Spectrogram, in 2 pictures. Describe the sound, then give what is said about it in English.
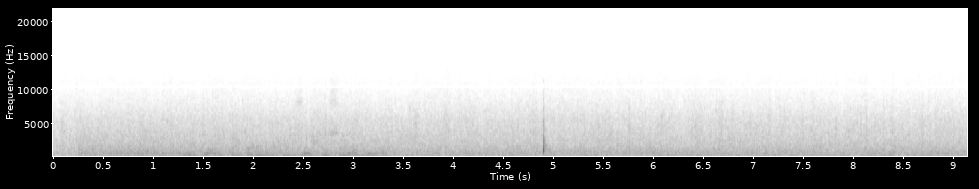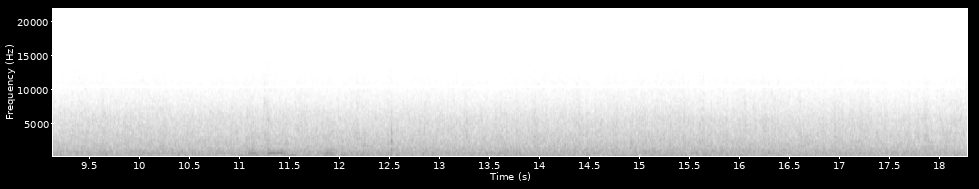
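Steady rushing of river water flowing continuously in a river along the Arctic Ocean, a dense, even wash of sound, with a single faint knock partway through and no clear talking. “In the autumn, in the rivers along the Arctic Ocean, the salmon trout begin to migrate upstream to breed.”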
